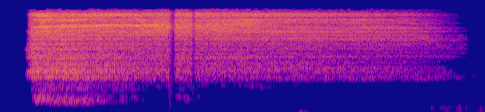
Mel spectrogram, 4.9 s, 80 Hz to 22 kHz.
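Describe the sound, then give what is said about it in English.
A slow labour-breathing inhale drawn in through tight lips: one long, breathy hiss begins abruptly and holds steady for about four seconds, then fades. A faint low thump and a soft rustle follow. “you're going to aim by releasing your belly for 5 seconds in through tight lips.”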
